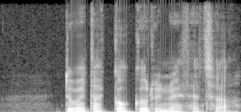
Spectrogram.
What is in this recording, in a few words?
"gogr", Welsh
